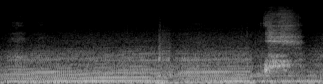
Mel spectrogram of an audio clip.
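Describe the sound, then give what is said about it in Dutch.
The Ferrari-developed aluminium-block V6 engine of an Alfa Romeo Stelvio Q runs loud and steady with strong low harmonics, its pitch shifting slightly, then a brief burst of hissy noise near the end over the continuing engine drone. “Een door Ferrari ontwikkelde V6.”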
